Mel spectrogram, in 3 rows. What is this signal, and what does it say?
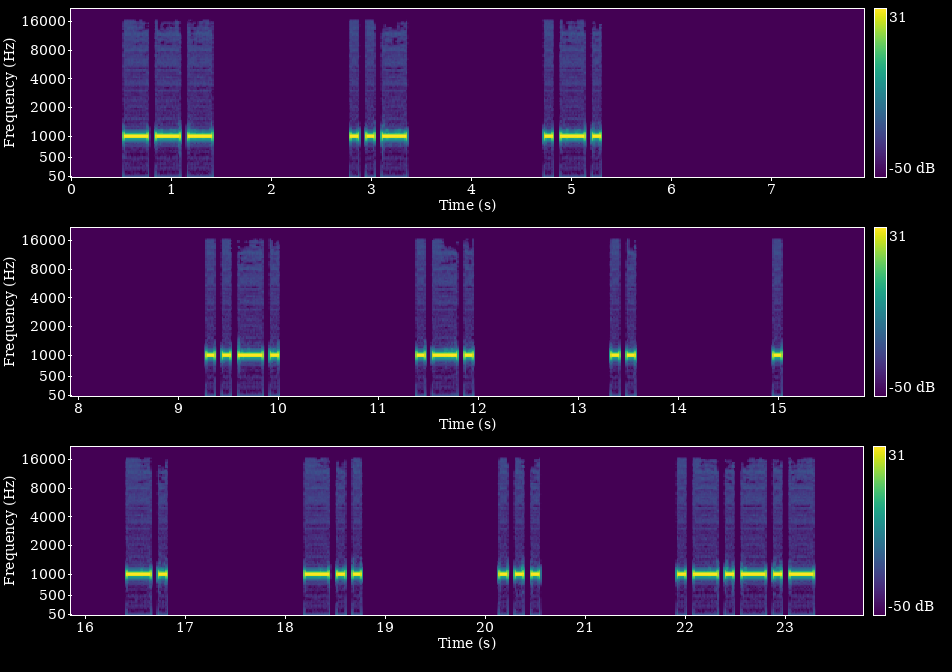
Morse code, heard as a keyed tone, about 15 wpm, spaced as for 5 wpm, 1000 Hz. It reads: OUR FRIENDS.
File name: qotdfiles / 5wpm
